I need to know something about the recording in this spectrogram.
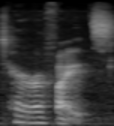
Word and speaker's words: pterophytes: dinosaur the flying dinosaur you don't pronounce the p so here it's the same thing terophytes like a pterodactyl um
